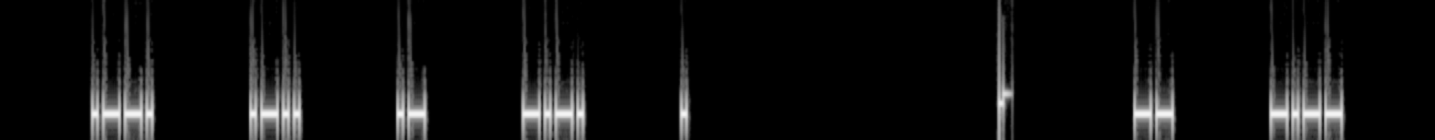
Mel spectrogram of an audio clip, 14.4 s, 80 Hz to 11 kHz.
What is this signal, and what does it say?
Morse code, heard as a keyed tone, about 22 wpm, spaced as for 8 wpm, 700 Hz. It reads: PLACE MY
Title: 6x Character Spacing - Top 500 Words - 22wpm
